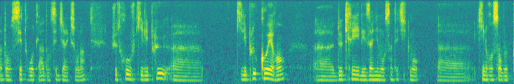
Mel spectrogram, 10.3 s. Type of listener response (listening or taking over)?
listening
